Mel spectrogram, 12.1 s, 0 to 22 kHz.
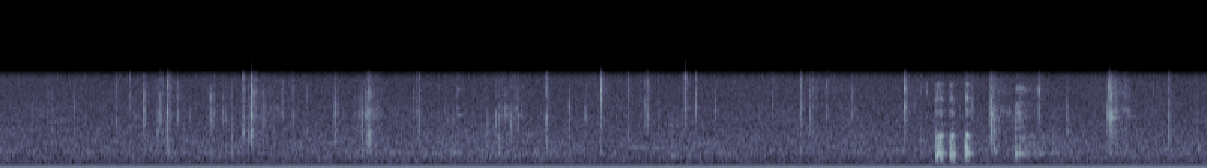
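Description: A white-bodied 3x3 Rubik's cube being turned by hand: irregular plastic clicks and clacks as its layers snap round, with a quick run of clicks about nine seconds in, over a steady faint hiss.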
